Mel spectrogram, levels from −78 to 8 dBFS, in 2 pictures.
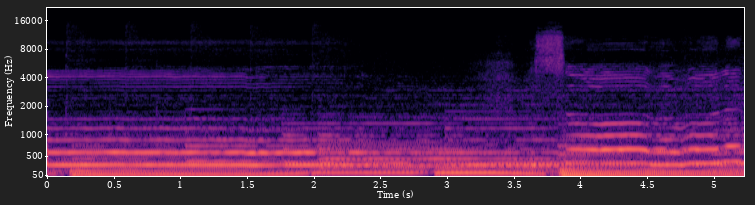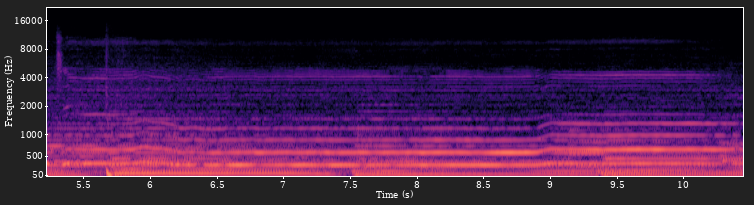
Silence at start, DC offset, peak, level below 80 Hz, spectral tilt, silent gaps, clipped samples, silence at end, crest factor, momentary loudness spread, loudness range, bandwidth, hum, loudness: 0 s; under 0.1%; -8 dBFS; -30 dBFS; -8 dB/octave; none; under 0.1%; 0 s; 14 dB; 3 LU; 1 LU; 12 kHz; none; -22 LUFS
